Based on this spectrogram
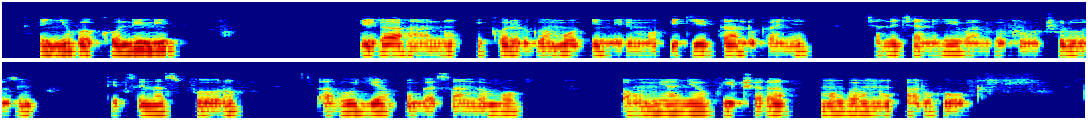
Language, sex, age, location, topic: Kinyarwanda, male, 25-35, Kigali, health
